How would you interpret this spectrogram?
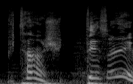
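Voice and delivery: high, strained sorry; exaggerated apology. Comedian turning down the role to his agent, high and apologetic. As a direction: wince through the apology.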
